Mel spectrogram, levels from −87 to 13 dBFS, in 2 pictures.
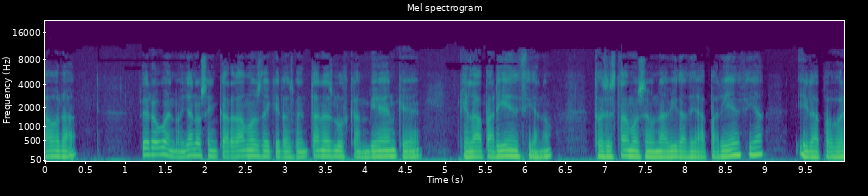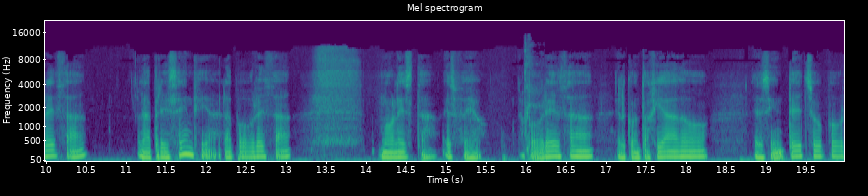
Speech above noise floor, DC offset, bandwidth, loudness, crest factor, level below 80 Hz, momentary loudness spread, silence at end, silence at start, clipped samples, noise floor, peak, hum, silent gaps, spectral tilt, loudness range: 23 dB; under 0.1%; 11.5 kHz; -19 LUFS; 12 dB; -38 dBFS; 10 LU; 0 s; 0 s; under 0.1%; -41 dBFS; -8 dBFS; none; none; -6.5 dB/octave; 3 LU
